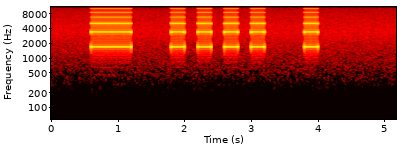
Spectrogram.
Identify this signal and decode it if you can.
Morse code, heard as electronic beeps, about 6 wpm, 1700 Hz. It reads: THE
